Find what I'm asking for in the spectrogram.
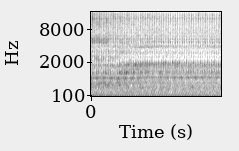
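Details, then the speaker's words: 2011 Nissan Qashqai 1.5 dCi K9K diesel, 222,000 km: quiet, even idle with a soft regular low thrum and no clatter or misses; the engine runs healthy. "Все працює. Мотор працює тихо, рівно."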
